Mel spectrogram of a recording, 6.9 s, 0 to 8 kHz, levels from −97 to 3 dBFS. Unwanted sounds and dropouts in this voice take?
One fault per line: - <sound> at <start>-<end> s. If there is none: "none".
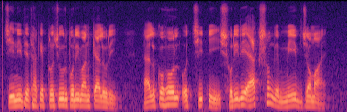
- dropout at 4.0-4.2 s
